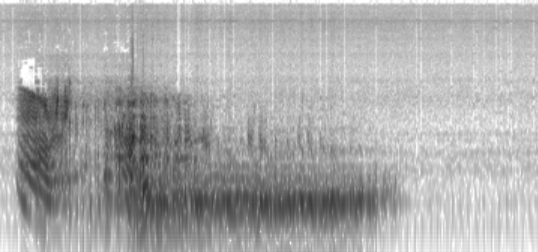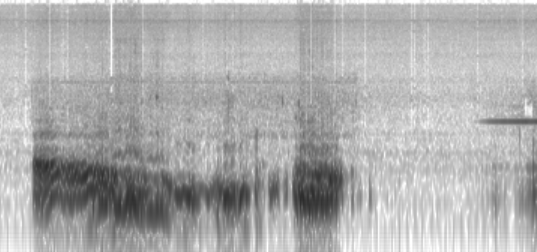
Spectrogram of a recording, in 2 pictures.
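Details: Stomach growl sound effect from a compilation: loud, long gurgling growls with bubbling pitch changes, two main bursts separated by silence; hunger rumbling of the stomach and bowel.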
